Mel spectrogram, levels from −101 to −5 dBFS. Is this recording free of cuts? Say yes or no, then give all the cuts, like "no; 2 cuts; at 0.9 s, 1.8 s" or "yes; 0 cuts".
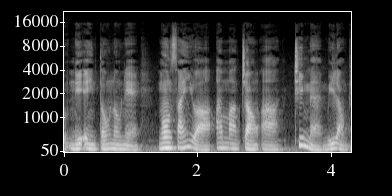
no; 1 cut; at 2.6 s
